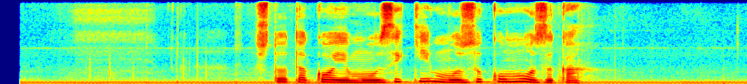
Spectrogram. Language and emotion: Russian, neutral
